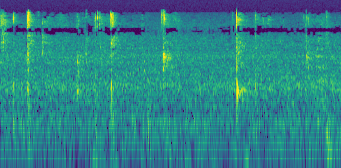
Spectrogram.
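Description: A man chewing okra: faint, scattered wet mouth clicks, with one louder click about three seconds in.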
